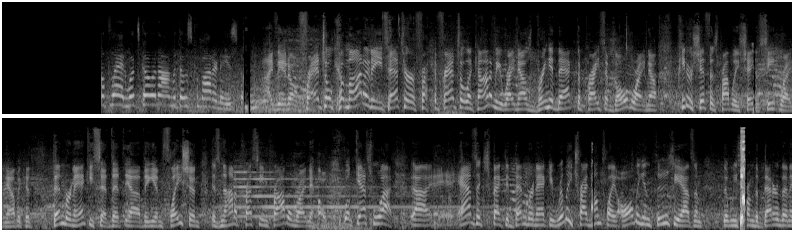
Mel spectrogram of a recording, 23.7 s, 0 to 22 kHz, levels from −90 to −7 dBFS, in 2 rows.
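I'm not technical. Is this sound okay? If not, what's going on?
No, not quite. There are four brief glitches: a little chirp or squawk at about 3.59, 11.24, 20.67 and 22.89 seconds, each lasting well under a fifth of a second. That's damaged data in a compressed stream. A few bits of the file got scrambled, so the player briefly can't make sense of them, loses its place, and hunts for the next piece it can read. That stumble is the blip you hear.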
